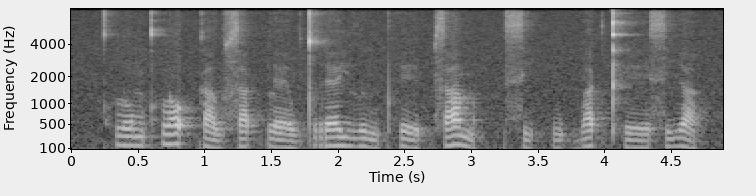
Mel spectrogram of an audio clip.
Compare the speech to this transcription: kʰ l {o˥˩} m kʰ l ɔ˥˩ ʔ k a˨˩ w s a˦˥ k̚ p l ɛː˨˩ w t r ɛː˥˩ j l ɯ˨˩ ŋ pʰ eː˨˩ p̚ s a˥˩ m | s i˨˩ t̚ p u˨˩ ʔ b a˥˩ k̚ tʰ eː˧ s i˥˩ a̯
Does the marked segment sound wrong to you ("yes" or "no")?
yes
